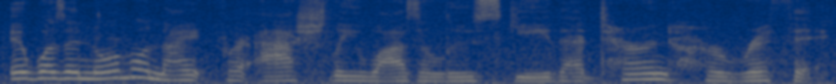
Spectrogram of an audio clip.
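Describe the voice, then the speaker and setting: A woman's fairly low voice at a moderate pace, with ordinary pitch variation and an ordinary speaking voice. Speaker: news anchor and reporter. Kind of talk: TV news package narration.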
